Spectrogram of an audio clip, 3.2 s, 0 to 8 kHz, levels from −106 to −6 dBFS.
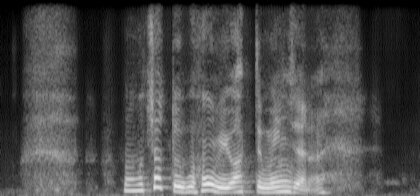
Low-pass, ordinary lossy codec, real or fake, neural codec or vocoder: none; none; fake; codec, 16 kHz, 4 kbps, X-Codec, HuBERT features, trained on LibriSpeech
